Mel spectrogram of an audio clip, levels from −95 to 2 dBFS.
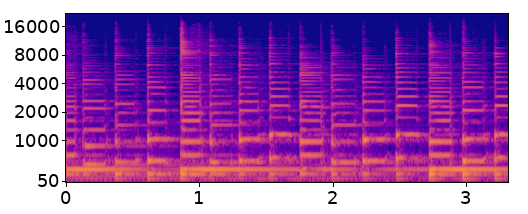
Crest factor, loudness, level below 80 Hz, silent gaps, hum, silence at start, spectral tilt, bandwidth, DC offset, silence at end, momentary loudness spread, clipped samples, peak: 18 dB; -31 LUFS; -66 dBFS; none; none; 0 s; -4.5 dB/octave; 18 kHz; under 0.1%; 0 s; 6 LU; under 0.1%; -12 dBFS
